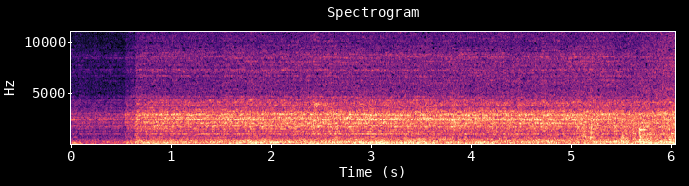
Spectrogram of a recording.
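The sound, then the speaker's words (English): The Flying Scotsman steam locomotive passes beneath a small stone bridge in the countryside. A soft lead-in breaks into a loud, steady rushing roar and hiss that continues evenly to the end. “Spectators lining a small stone bridge in countryside wave as the locomotive passes beneath them, momentarily engulfing them in grey smoke.”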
